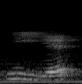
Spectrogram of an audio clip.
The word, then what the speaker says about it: iie: And note that it is iie versus ie. One i in ie, that's a house. Huge pronunciation and meaning difference there. The pronunciation difference sounds small to our ears. Japanese people think it sounds obvious. So iie versus ie, very important distinction.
